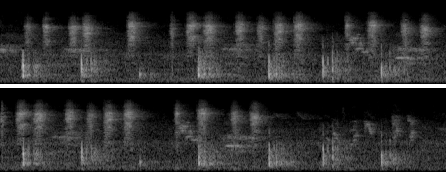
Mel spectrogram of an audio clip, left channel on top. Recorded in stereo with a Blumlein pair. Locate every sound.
0.2 s footsteps: 60° left, 4 m; by 4.0 s 25° left, 6 m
